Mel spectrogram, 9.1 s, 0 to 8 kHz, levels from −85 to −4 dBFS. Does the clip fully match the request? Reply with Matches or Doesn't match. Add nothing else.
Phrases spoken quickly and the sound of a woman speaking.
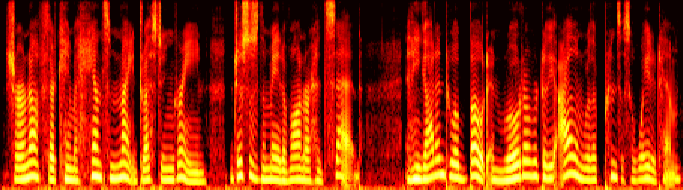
Matches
